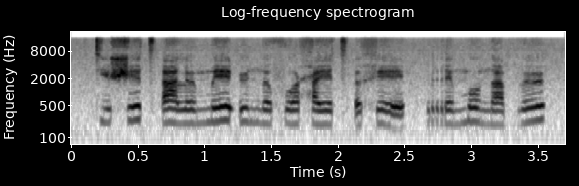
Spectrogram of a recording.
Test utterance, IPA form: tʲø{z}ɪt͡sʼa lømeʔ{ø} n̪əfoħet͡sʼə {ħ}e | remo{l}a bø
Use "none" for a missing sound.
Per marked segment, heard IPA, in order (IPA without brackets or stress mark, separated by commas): ʃ, y, x, n̪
